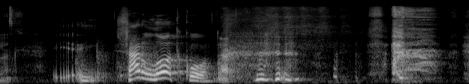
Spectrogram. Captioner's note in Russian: смеётся; Дудь прыскает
